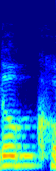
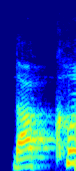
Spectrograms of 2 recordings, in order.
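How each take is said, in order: First: দক্ষ with a round "dok"; closed first vowel. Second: দক্ষ with an open "dawk"; open first vowel. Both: Shown as a demonstration. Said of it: "দক্ষ নাকি দক্ষ".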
